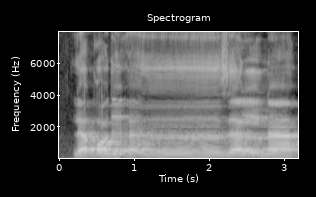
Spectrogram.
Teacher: ലഖദ് അൻസൽനാ, ഇവിടെ ലഖദ് എന്ന് പറയുമ്പോൾ ഖാഫിന് തഫ്ഖീം കൊടുക്കേണ്ടതാണ്. തടിപ്പിച്ച് സ്വരഭാരത്തോടെ ഉച്ചരിക്കേണ്ട അക്ഷരമാണ് ഖാഫ്. ദാലിൻ്റെ സുക്കൂൻ ഖൽഖല സുഗ്റ നൽകി ശബ്ദം ഹറക്കത്ത് പോലെ ചലിപ്പിക്കണം. · തടിപ്പിച്ച് സ്വരഭാരത്തോടെ ഉച്ചരിക്കേണ്ട അക്ഷരമാണ് ഖാഫ്. ദാലിൻ്റെ സുക്കൂൻ ഖൽഖല സുഗ്റ നൽകി ശബ്ദം ഹറക്കത്ത് പോലെ ചലിപ്പിക്കണം. ലഖദ് അൻസൽന, ഈ പദത്തിൽ സാക്കിനത്തായ നൂനിനെ ഇഖ്ഫാ ഹഖീഖി നൽകി മറച്ചു മണിക്കണം, അവ്യക്തമാക്കി മണിച്ചുകൊണ്ട് ഉച്ചരിക്കണം.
